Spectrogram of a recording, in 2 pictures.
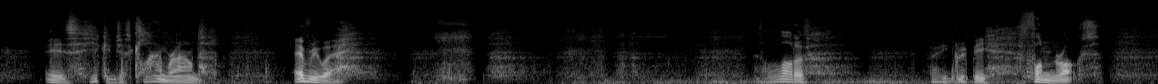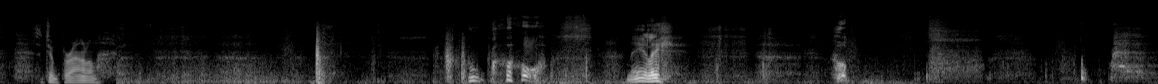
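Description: An adult man talks up close outdoors, pausing between phrases.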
